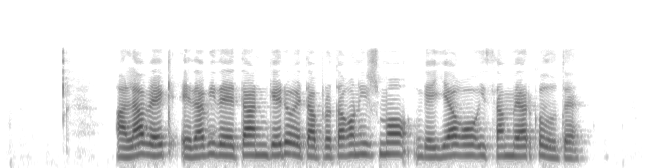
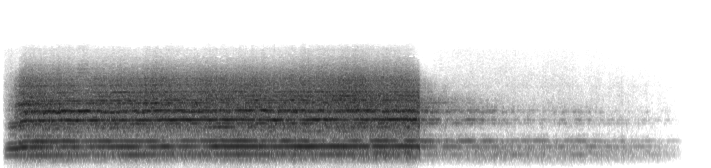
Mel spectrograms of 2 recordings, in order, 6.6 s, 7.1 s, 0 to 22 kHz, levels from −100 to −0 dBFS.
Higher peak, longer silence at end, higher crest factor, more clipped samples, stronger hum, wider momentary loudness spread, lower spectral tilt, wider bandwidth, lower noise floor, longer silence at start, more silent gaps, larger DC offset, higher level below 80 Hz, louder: second, -20 dBFS vs -2 dBFS; second, 0.75 s vs 2.35 s; first, 20 dB vs 12 dB; neither; neither; first, 8 LU vs 2 LU; about the same, -3.5 dB/octave vs -4 dB/octave; first, 7.6 kHz vs 6.4 kHz; first, under -90 dBFS vs -64 dBFS; first, 1.15 s vs 0.05 s; neither; neither; about the same, -90 dBFS vs -88 dBFS; second, -37 LUFS vs -12 LUFS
